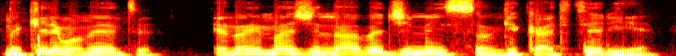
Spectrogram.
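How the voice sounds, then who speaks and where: A young man playing a calm, proud Portuguese royal scribe, recounting in a measured, formal way on a school podcast. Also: fairly low pitch, dry recording. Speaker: interviewee. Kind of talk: school podcast role-play.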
